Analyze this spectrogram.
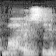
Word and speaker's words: myosin: So myosin rhymes with Tyson. It's like myosin, right?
